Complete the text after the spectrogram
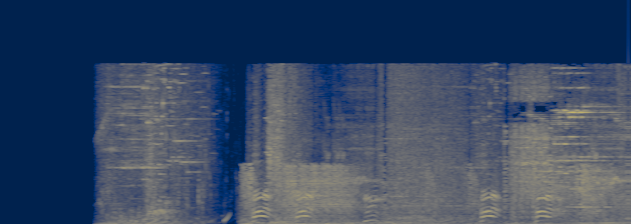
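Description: Game skill effects blast and crackle in rapid bursts.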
